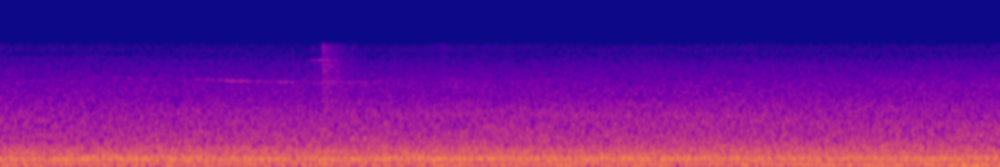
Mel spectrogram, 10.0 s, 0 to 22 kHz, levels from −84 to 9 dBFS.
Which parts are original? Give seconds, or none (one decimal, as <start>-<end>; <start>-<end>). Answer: 0.0-3.9; 5.3-10.0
